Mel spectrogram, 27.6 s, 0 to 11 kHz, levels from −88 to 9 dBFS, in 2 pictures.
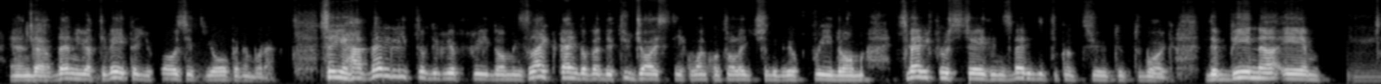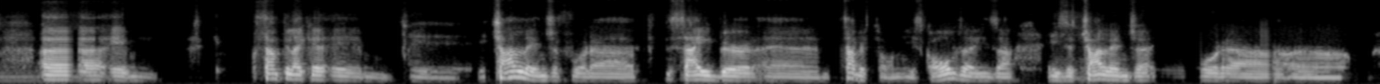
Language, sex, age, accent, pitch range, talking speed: English, male, 50-69, Italian, 115-165 Hz, 155 wpm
